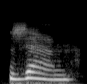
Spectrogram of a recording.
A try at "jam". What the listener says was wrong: You're saying zzz. Okay, instead of holding your mouth out wide and saying jam, it's j. Okay, jam. Okay, I can tell the difference between jam and jam. Okay, so if you have a mirror or something like that, take a look at your lips.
